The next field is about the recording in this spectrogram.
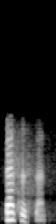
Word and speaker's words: Bessison: My last name is often mispronounced because people put the accent on the wrong syllable. The accent should be on the first syllable. Bessison. It's a Norwegian name, meaning son of Bessie.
